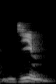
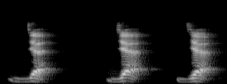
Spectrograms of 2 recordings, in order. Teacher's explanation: Huruf jim, ini huruf di tempatnya di tengah lidah, jim. Ketika berfathah, maka dibacanya ja.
